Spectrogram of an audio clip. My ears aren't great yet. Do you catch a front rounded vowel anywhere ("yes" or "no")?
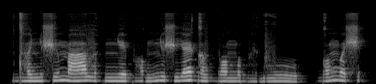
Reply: no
